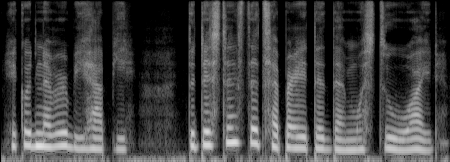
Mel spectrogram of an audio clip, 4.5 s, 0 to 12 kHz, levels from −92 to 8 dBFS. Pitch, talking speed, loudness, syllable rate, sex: 210 Hz, 175 wpm, -17 LUFS, 5.3 syllables/s, female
